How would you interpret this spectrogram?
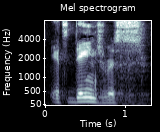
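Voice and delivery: usual speaking voice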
